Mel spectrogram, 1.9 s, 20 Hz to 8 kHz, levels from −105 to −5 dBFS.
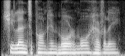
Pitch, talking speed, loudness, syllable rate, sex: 140 Hz, 255 wpm, -16 LUFS, 6.3 syllables/s, female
